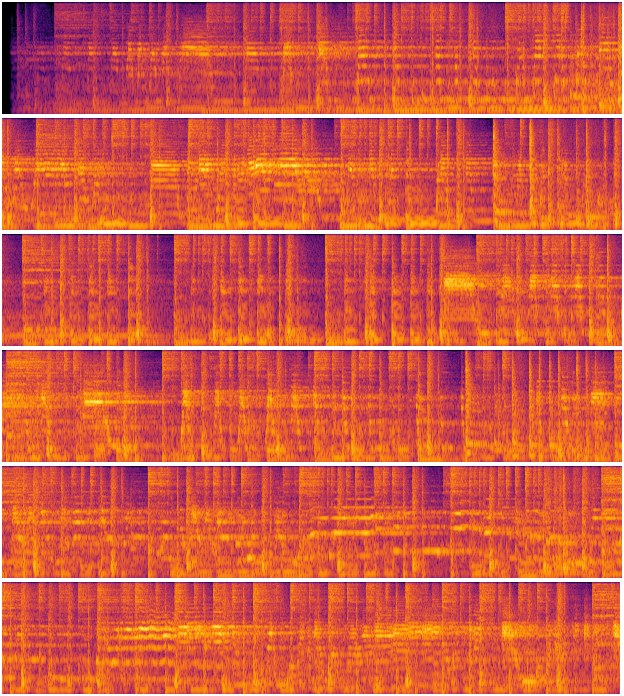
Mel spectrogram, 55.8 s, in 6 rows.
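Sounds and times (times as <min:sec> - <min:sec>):
jazz blues music: 0:00.2 - 0:55.7.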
